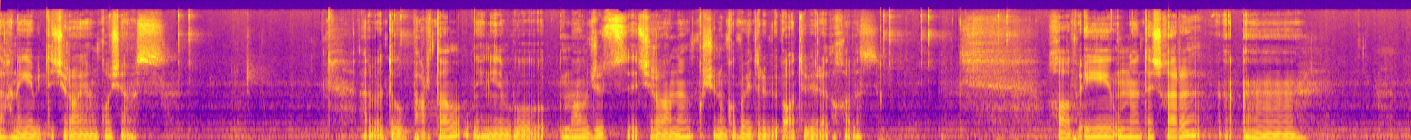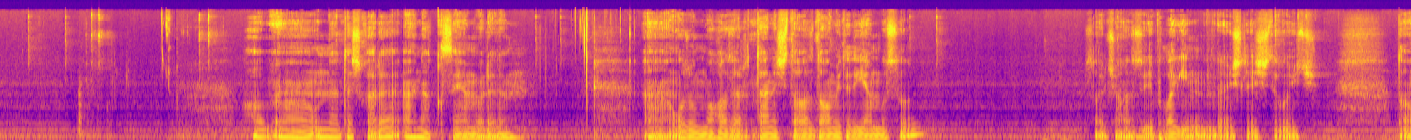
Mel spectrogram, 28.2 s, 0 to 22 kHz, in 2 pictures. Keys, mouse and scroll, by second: 0.1 shift+a, 3.0 r, 6.5-9.0 middle drag, 9.0 x, 9.5 click, 10.3 x, 11.0-14.0 middle drag, 14.6-15.5 middle drag, 15.5 click, 16.3 click, 17.6 click, 19.7 middle click, 20.2-22.1 scroll up 1, 22.1-24.7 middle drag, 24.7 z, 25.4 scroll down 2, 25.5-27.0 middle drag, 27.0 click.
